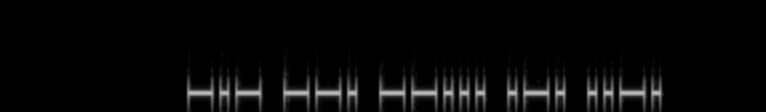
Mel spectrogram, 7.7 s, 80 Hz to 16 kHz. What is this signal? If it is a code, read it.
Morse code, heard as a keyed tone, about 15 wpm, 700 Hz. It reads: KG7RF
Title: USA Call Signs - 5 Characters - Repeated 3x - 15wpm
